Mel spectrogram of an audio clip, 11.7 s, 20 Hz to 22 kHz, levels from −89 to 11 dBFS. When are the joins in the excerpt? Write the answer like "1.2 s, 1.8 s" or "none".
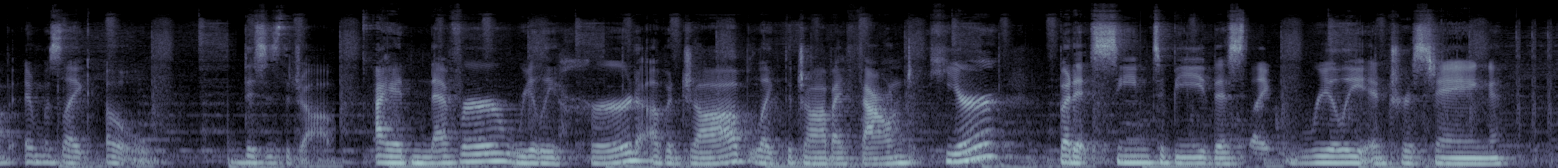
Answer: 2.4 s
